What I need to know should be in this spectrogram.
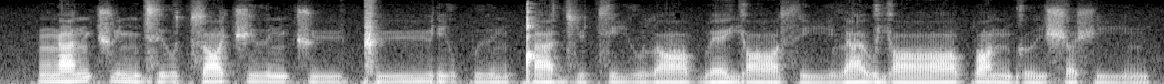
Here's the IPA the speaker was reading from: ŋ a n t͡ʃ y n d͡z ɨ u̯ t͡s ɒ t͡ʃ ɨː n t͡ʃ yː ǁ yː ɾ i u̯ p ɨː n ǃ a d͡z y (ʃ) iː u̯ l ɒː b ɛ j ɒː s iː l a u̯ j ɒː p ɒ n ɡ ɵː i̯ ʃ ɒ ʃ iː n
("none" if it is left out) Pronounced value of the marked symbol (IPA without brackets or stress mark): t͡s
